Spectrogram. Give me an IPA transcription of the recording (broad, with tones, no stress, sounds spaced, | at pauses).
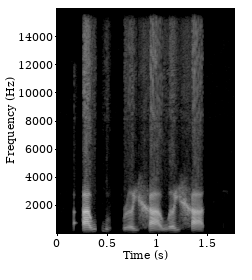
ʔ a˧˥ w ɓ u˨˩ p̚ ɹ ə˧ j x aː˨˩˨ w ə˧˥ j x a˨˩ t̚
